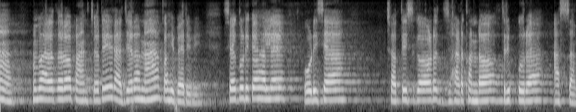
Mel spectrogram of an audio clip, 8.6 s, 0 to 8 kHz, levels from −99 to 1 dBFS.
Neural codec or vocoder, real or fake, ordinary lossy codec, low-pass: codec, 16 kHz, 16 kbps, FreqCodec, smaller model; fake; none; none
